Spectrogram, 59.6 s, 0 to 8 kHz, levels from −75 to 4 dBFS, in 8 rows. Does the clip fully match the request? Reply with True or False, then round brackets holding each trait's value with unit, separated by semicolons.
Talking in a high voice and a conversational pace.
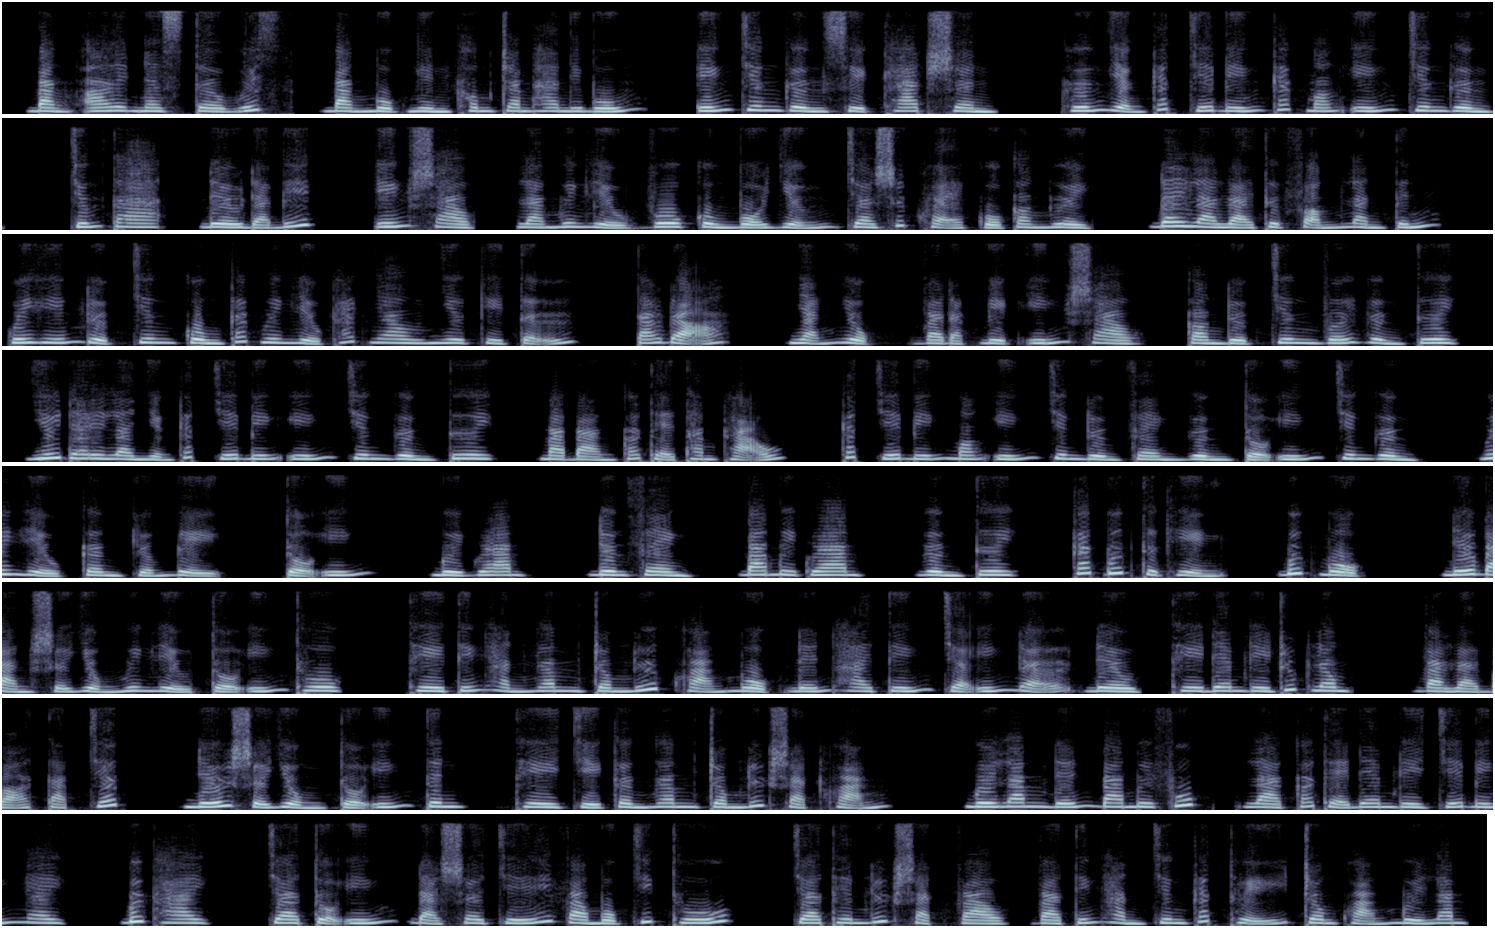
True (245 Hz; 210 wpm)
